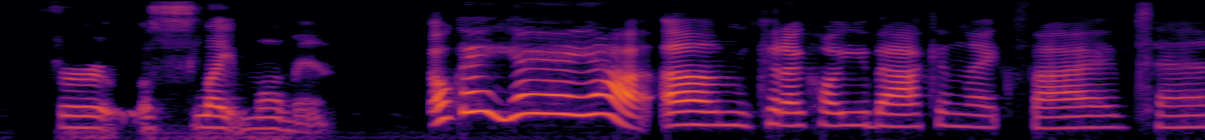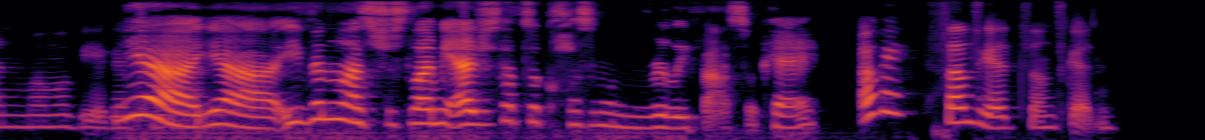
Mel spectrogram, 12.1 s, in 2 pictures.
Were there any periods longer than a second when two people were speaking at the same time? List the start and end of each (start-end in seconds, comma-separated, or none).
none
